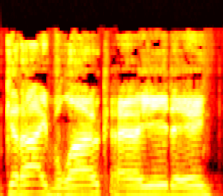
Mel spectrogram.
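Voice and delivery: high, loud tourist Aussie; hammed-up fake Australian accent; mock Australian accent. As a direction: bellow like a clueless faux Australian. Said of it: "walking around your country going".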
